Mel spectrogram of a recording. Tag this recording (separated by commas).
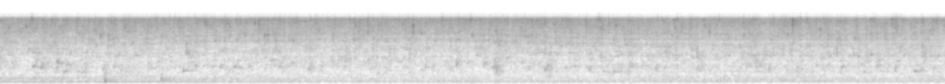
Stream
